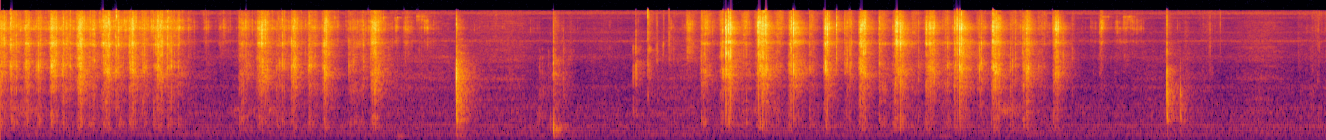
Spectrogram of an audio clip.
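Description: Hand spice mill being twisted to season meat: a fast run of grinding clicks for about two seconds, then further bursts of clicking, with a few single sharper knocks in between.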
